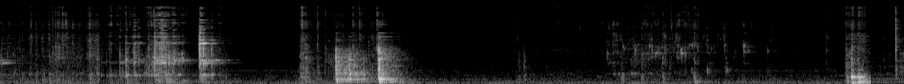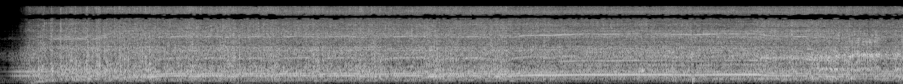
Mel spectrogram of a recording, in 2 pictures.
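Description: A few knocks in the first seconds. Then, about nine seconds in, a Kenwood glass-jug blender switches on and runs steadily, blending frozen mango and passion fruit pieces in mango juice into a smoothie. Its hum wavers and shifts in pitch near the end.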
